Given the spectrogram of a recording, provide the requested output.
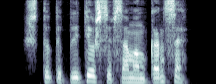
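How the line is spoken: Grumbling. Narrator (Russian): проворчал Эдгард

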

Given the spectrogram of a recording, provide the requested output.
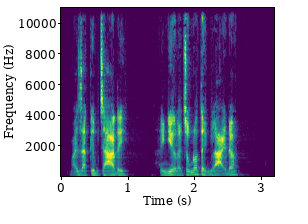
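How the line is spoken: Grumbling. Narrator (Vietnamese): Tức khắc bên ngoài có tiếng cằn nhằn

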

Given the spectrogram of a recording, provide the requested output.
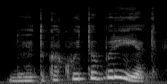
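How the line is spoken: Exclaimed, losing patience. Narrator (Russian): не выдержав, воскликнул Олег

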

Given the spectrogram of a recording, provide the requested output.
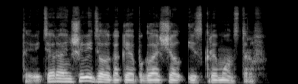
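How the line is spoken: Calm young man. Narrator (Russian): спокойно ответил парень

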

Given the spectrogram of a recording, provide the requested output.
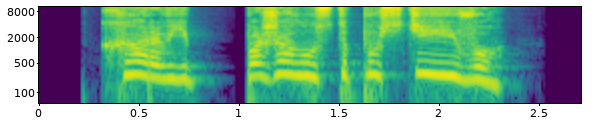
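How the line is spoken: Frightened whisper. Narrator (Russian): Испуганно зашептала Дитси

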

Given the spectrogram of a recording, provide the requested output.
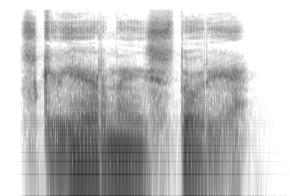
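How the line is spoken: Sigh. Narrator (Russian): вздохнул Данилов

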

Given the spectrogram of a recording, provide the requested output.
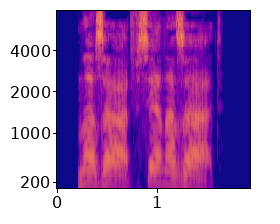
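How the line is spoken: Sergeant bellowing. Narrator (Russian): заорал унтер

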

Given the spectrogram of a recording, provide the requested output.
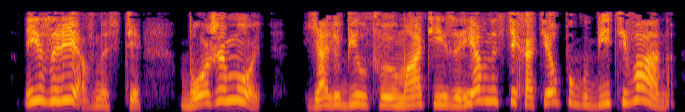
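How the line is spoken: Laughing. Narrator (Russian): Он снова засмеялся

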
